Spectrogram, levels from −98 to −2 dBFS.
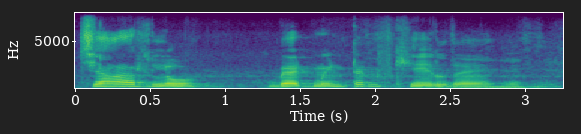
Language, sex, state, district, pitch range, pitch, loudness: Hindi, male, Uttar Pradesh, Lucknow, 140-175 Hz, 155 Hz, -18 LUFS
